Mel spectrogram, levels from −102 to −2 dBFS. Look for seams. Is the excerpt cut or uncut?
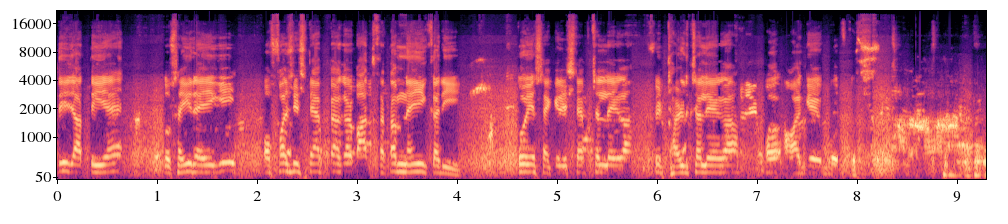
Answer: uncut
